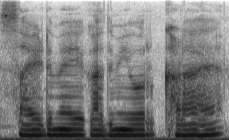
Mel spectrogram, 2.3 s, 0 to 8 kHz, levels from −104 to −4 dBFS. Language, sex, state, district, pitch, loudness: Hindi, male, Jharkhand, Deoghar, 115 Hz, -15 LUFS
